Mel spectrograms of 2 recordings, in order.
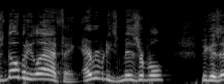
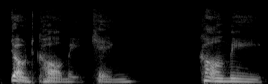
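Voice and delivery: low, slow, softer mock-grand king; hammed-up undersea ruler, low and slow; pompous shark king; 9 semitones lower, 5 dB quieter, much slower than usual. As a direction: play the villain king with slow gravity.

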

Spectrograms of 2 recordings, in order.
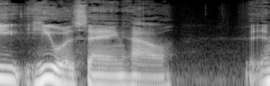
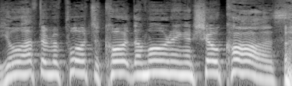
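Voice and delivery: much higher, prim legal voice; mock Hagen lawyer voice; 11 semitones higher than usual. Host voices Hagen threatening the Godfather, mock prim lawyer voice. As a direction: play Hagen as a fussy lawyer.

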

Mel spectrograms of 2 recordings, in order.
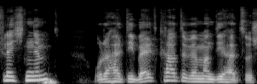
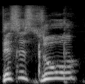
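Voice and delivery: higher, mock-outraged Turkish rant; mock indignant Turkish guy; 6 semitones higher than usual. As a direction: play up the offended Turkish friend. Mock rant about German mispronunciation.

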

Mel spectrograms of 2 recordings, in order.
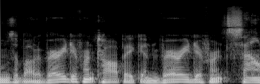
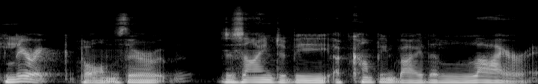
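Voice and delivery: usual speaking voice

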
